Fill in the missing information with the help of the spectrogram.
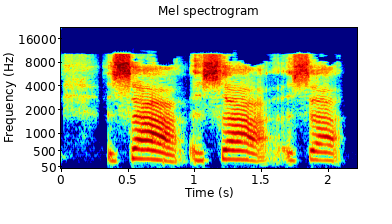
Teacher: زبان کو نیچے جو آپ کی زبان کی نوک ہے نیچے کے 2 دانتوں کی جڑوں میں لگیں گے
